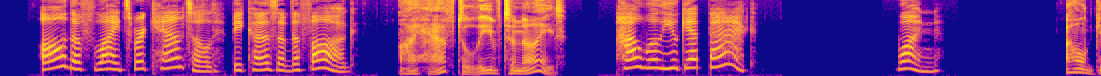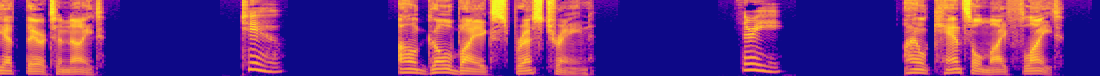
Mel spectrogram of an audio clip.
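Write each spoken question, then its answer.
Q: How will you get back?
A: 2: I'll go by express train.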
